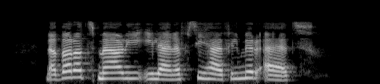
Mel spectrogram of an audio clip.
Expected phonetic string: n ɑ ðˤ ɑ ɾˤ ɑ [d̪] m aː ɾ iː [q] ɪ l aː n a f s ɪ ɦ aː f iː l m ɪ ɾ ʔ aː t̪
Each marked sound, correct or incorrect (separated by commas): incorrect, incorrect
